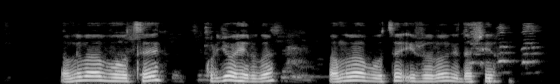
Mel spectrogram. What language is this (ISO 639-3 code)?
kin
